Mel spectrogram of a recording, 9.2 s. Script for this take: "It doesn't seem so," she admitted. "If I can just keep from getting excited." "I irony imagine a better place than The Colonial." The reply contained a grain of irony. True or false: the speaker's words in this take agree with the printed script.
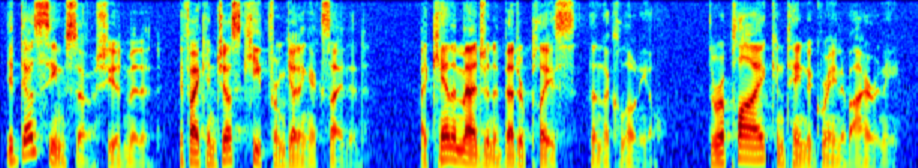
false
